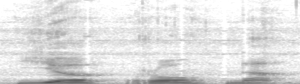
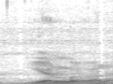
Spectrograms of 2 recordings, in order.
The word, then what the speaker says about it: Llorona: At La, and then L in Spanish is silent, so it's like pronounced with a Y. So Llorona. – Llorona.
